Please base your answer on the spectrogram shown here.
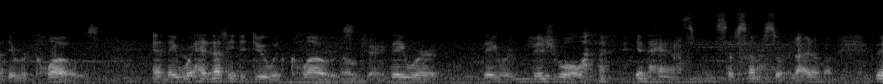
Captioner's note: laughs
